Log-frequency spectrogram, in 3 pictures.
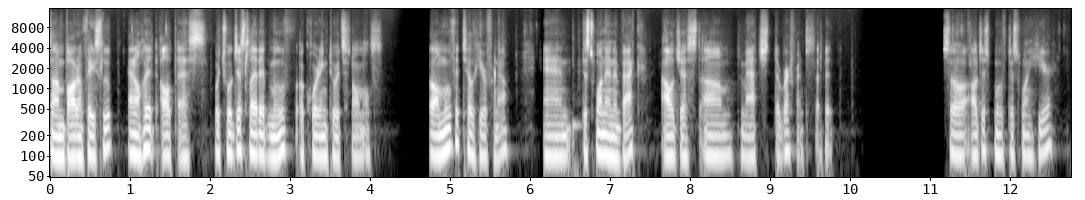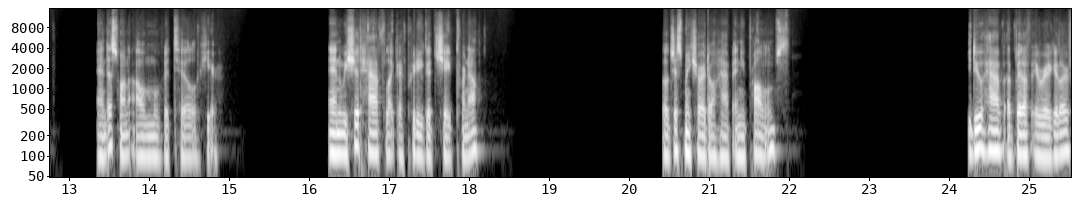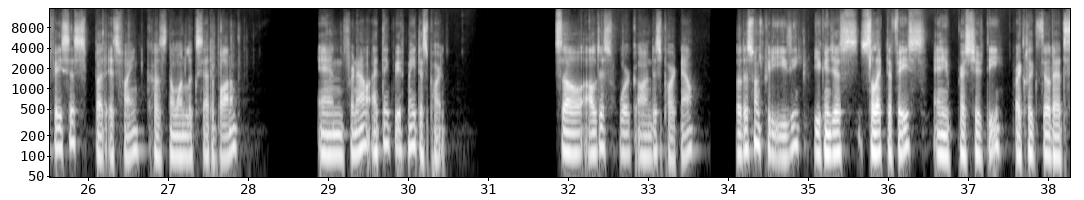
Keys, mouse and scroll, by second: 0.3 middle click, 1.3 alt+s, 5.9 click, 6.8 KP_1, 7.1 KP_3, 7.5 KP_1, 8.0 z, 8.6 shift+middle click, 9.6 1, 10.8 a, 10.9 a, 11.1 c, 11.4 g, 12.6 a, 12.8 a, 12.9 c, 13.3 g, 16.0 z, 16.6 Tab, 16.7 middle click, 17.1 a, 17.2 a, 17.5 shift+middle click, 18.1 middle click, 19.3 middle click, 20.1-21.5 shift+middle drag, 21.7 shift+middle click, 22.2 middle click, 23.0 shift+middle click, 23.4 middle click, 25.1 Tab, 25.3-27.9 typing, 25.6 click, 27.5 Tab, 28.1 middle click, 28.7 middle click, 29.1 shift+middle click, 29.6 middle click, 30.1 a, 30.4 middle click, 31.0 middle click, 31.7 a, 32.2 middle click, 33.9 click, 34.1 Tab, 34.7 click, 35.0 middle click, 36.6 shift+d.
